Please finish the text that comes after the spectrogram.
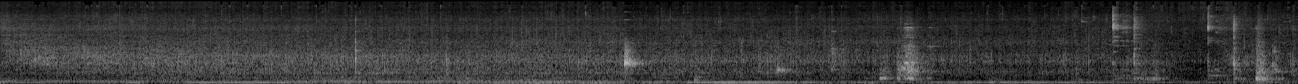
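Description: Neem shukto stirred in a pan, a steady soft sizzle with occasional scraping and clinking of the spoon against the pan, growing more frequent toward the end, with no talking.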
